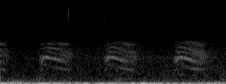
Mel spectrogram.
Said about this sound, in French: Vous l'entendez, le corbeau, auditeur? Rien n'est silence, tout est son.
